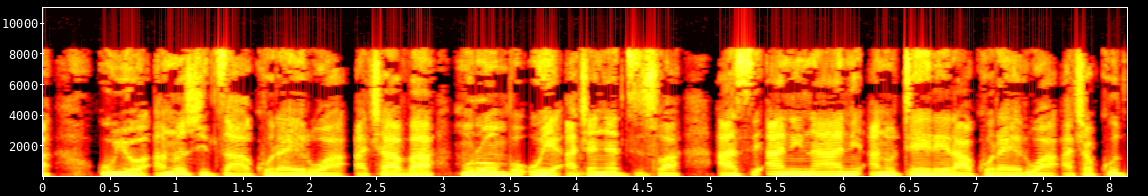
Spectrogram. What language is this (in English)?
Shona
